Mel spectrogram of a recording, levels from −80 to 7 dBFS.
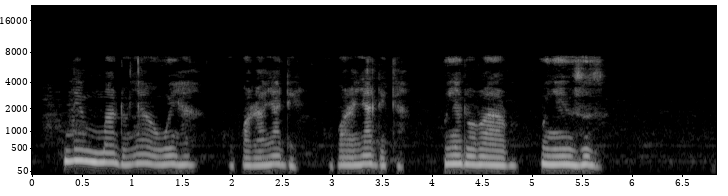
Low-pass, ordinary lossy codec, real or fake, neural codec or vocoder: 7.2 kHz; none; real; none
